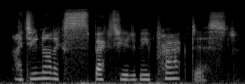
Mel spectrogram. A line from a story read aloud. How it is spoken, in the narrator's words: Dwalin says calmly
